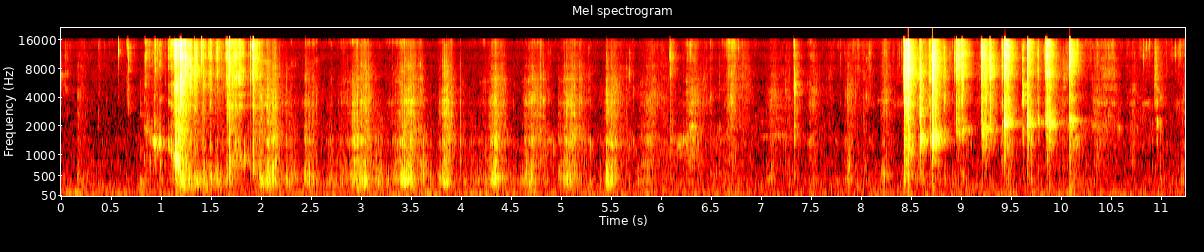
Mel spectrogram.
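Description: Crisp hollow shells crack and crunch loudly, close up.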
